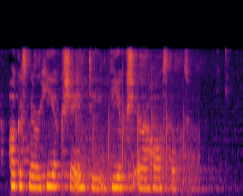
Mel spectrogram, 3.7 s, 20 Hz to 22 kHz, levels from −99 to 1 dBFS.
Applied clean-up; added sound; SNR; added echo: none; Mechanisms; 18 dB; reverberation time 1.1 s.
